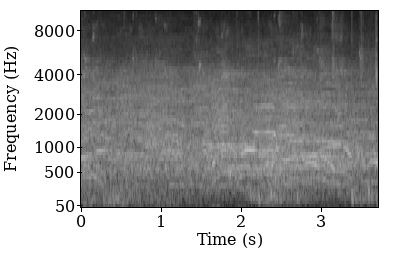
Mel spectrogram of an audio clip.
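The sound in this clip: A basketball being dribbled on a hardwood court during a game involving South Carolina, with repeated bounces set against a steady, loud arena din.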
